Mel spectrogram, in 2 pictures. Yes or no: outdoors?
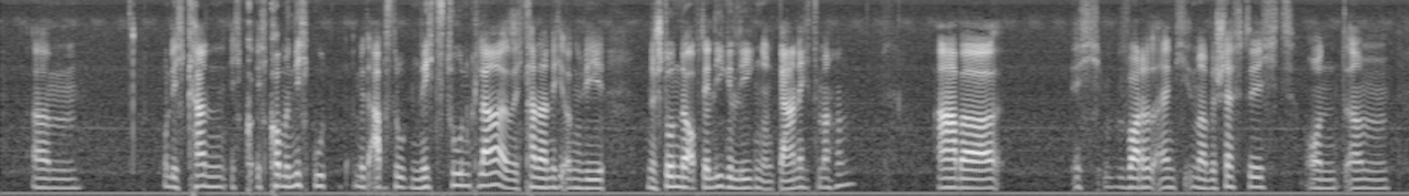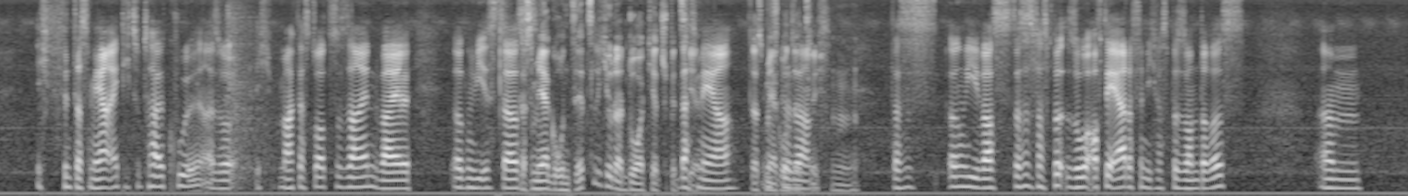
yes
